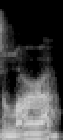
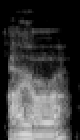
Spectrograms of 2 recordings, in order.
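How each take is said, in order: First: The name begins with an L sound. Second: The name begins with a vowel sound. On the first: The speaker calls it wrong. "I had said, pronounced it as Lara" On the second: The speaker calls it right. "I learned it is Iara"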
